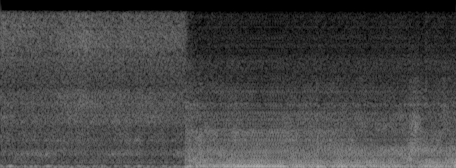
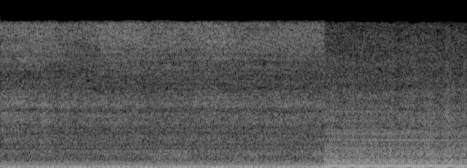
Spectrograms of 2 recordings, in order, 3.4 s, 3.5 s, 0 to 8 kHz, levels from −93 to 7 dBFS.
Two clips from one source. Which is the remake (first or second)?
first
